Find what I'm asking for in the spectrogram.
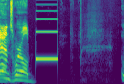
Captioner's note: beep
